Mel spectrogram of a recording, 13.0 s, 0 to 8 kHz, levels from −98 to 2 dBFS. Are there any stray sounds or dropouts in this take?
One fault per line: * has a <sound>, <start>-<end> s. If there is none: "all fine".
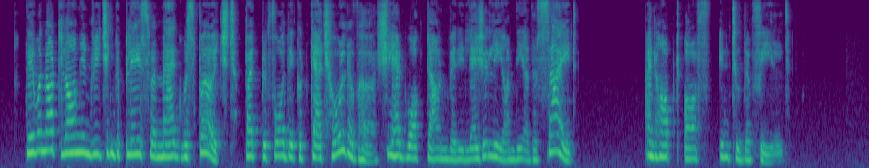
all fine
